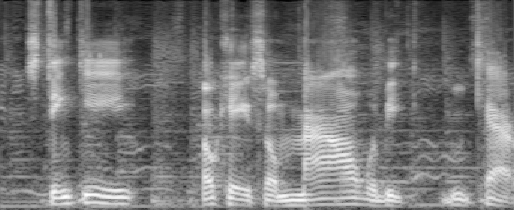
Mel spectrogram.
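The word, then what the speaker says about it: mèo: Mao. What? Mao.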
